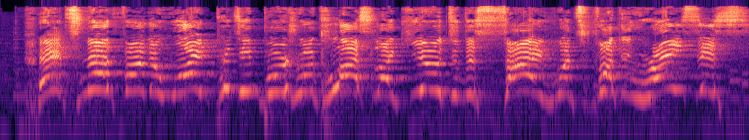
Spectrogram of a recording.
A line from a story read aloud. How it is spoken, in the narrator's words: I screeched at fucking Hermione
